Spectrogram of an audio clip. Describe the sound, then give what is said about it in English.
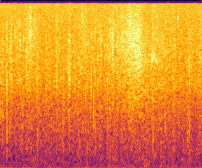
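Steady rain falls in a garden, heard from beneath a large garden umbrella: a soft, even hiss of countless drops, constant throughout with no voices. “I'm outdoors in my garden. It's raining. I'm underneath a huge garden umbrella”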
